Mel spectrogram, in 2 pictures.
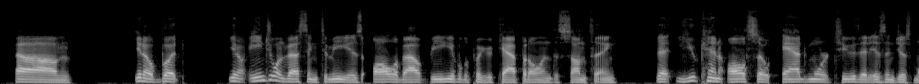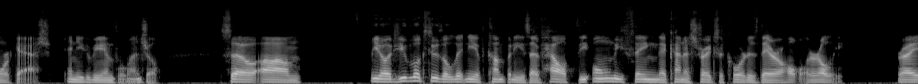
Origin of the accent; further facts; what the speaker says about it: Buffalo, New York, United States; I'm from Buffalo.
